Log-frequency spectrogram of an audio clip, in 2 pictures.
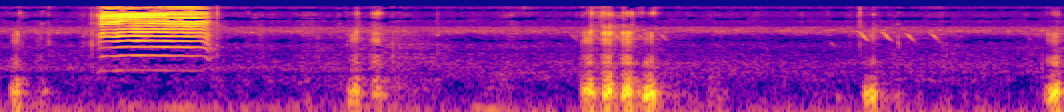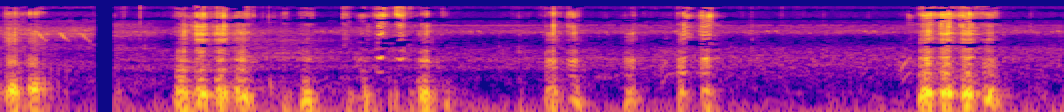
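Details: A newborn Nigerian Dwarf doeling with its mother, who keeps encouraging it toward standing and nursing: a sharp, high harmonic bleat at the start, then repeated low, throaty grunting calls in bursts.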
